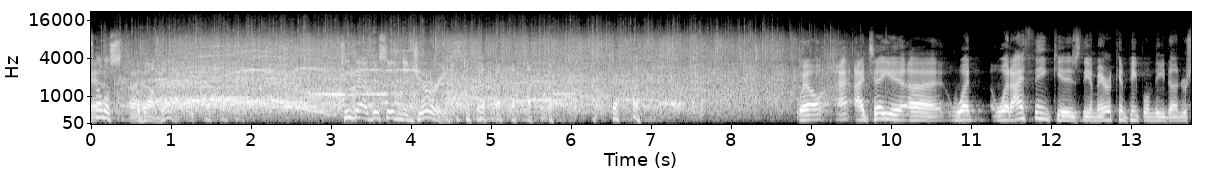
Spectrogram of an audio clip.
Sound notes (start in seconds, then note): 1.2 audience applauding; 4.8 Mark and Mike laughing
